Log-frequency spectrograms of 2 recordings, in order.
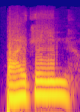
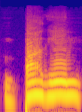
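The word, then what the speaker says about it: bargain: বার্গেন, বার্গেনিং, আসলে এর উচ্চারণ হচ্ছে বাগিন, বার্গেনিং, বাগিন মানে দরকষাকষি করা, চুক্তি করা, দামাদামি করা, দরদাম করা।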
